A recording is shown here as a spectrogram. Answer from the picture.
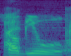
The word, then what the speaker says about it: Sobule: How do you pronounce her last name? – Jill Sobule. – Sobule. – Her name is pronounced Sobule.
